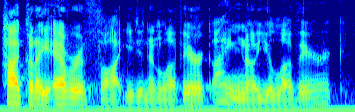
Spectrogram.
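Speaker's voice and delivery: tearful plea. Retold or imitated. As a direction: retell it gently, as if choking up a little. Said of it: "the tears rolling down his face".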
